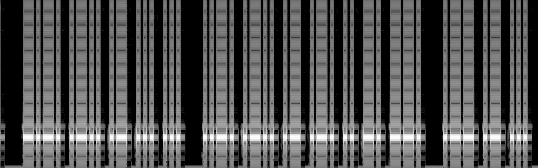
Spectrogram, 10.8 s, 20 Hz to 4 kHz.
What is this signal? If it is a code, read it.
Morse code, heard as a keyed tone, about 18 wpm, 750 Hz. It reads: CLASS FLARING WAS
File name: Morse / 18WPM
